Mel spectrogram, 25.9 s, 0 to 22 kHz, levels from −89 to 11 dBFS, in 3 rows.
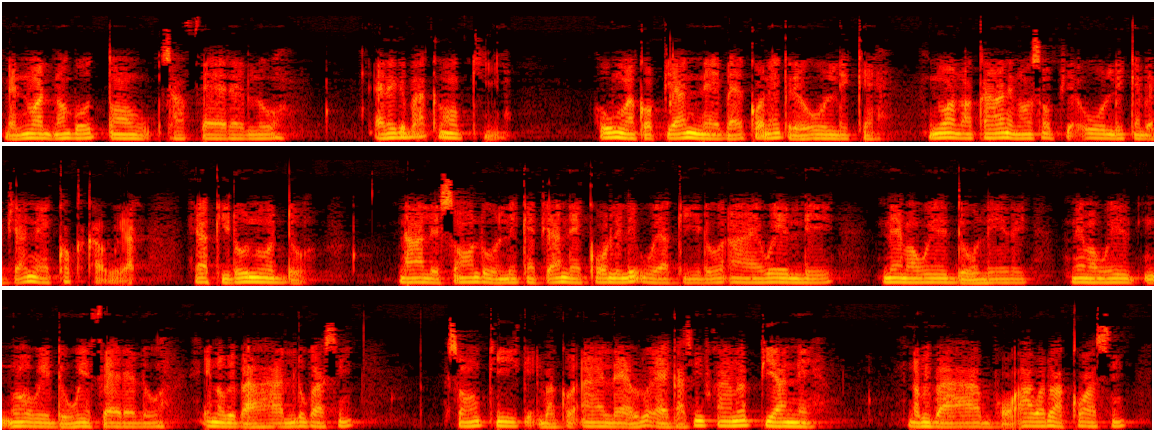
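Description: From start to finish the speech sounds dull and smeared, with nothing above 14.5 kHz and a warbly, fizzy edge on sibilants. That's likely AAC compression, quantising the spectrum so coarsely that it fits a low bitrate of around 24 kbps.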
